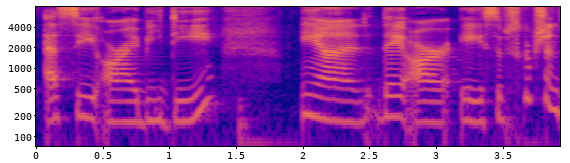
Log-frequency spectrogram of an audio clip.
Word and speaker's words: Scribd: I've heard some discrepancy over how that's pronounced. It's Scribd.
